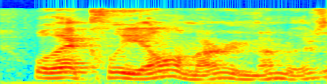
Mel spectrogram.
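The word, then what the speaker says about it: Cle Elum: It's Cleelum, isn't it? – Yeah, it's Cleelum.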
